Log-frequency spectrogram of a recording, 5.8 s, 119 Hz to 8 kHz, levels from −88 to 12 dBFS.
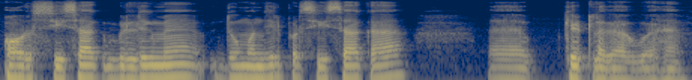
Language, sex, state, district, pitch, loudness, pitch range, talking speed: Hindi, male, Bihar, West Champaran, 125 Hz, -20 LUFS, 115-130 Hz, 155 wpm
